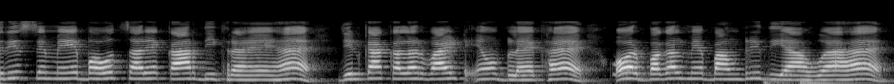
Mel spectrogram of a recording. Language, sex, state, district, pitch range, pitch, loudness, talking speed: Hindi, male, Jharkhand, Garhwa, 235-265 Hz, 255 Hz, -16 LUFS, 135 wpm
